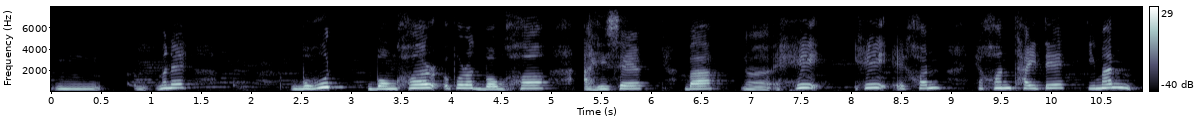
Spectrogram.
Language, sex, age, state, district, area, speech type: Assamese, female, 18-30, Assam, Goalpara, urban, spontaneous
